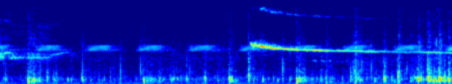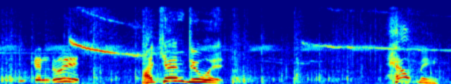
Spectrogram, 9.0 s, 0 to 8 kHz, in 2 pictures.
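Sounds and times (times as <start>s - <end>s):
fireworks going off out of control on Father's Day: 0.0s - 9.0s
speech: 4.9s - 5.4s, 6.0s - 6.9s, 8.7s - 9.0s.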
